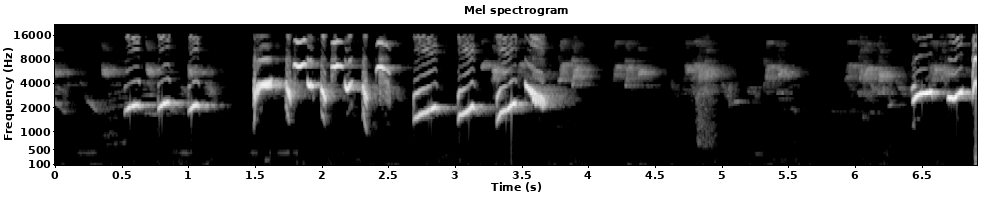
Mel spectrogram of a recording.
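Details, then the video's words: An Orange-headed thrush sings a rich, rapid, lively song of loud whistled bursts and rising slurs mixed with quick chattering twitters, with only short pauses between phrases. "Anis kembang suara nembak,ngeriwik gacor"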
